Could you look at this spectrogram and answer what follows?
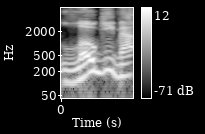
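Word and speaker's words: Logie: I'm going to apologize is it is it loie Loi is how you pronounce his name Matt loi's been up Montana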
